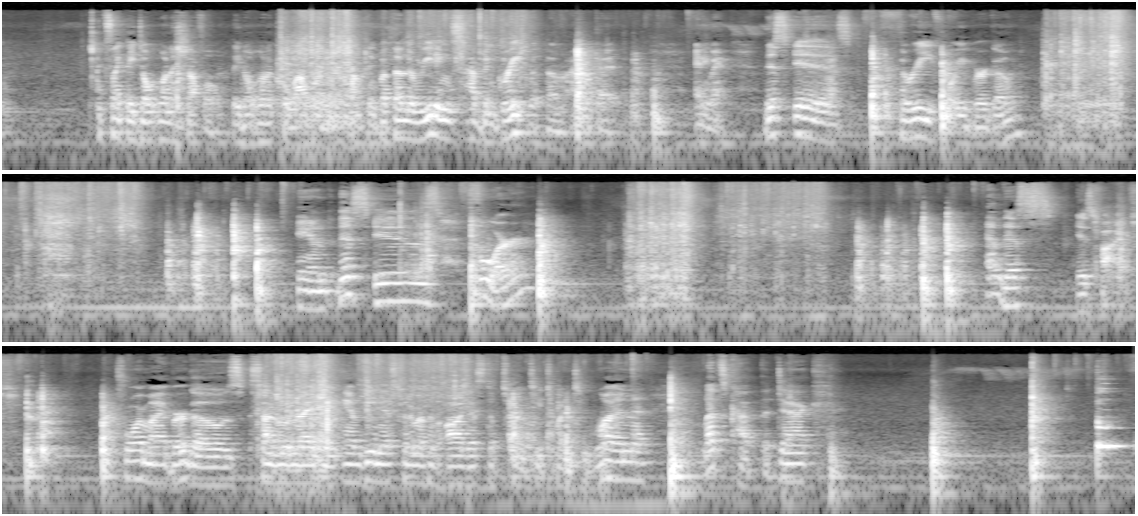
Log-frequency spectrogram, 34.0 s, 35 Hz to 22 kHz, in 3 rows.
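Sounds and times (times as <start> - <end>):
cards rustling: 2.7 - 5.4, 10.4 - 13.6, 17.6 - 20.5, 25.2 - 28.1.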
